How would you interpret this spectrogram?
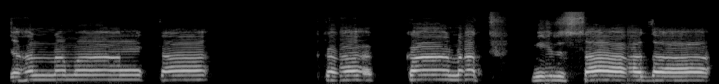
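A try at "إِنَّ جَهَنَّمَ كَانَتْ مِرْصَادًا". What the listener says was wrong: হুম স একটু মোটা হবে, হ্যাঁ আমাদের সদটা হচ্ছে ওই মুস্তালিয়া মোটা হরফ, তো মির স, আমরা যদি মির সা বলি তাহলে সিন হয়ে যায়।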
